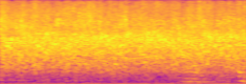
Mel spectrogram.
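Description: An audience at an academic law convention applauds steadily, a dense and loud wash of clapping from many hands that holds evenly throughout.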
